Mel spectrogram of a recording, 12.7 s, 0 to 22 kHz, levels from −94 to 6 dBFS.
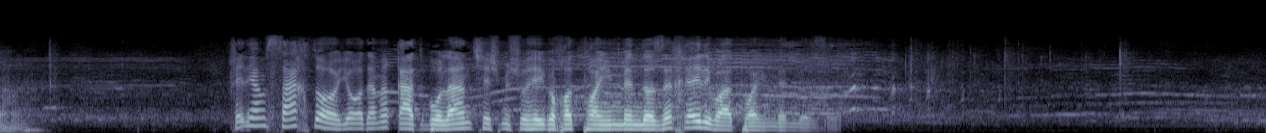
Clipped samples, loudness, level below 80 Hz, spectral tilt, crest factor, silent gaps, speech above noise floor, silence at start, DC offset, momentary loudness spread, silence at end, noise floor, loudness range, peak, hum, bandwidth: under 0.1%; -23 LUFS; -60 dBFS; -7.5 dB/octave; 20 dB; none; 37 dB; 0 s; under 0.1%; 18 LU; 3.35 s; -59 dBFS; 13 LU; -6 dBFS; none; 7.2 kHz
